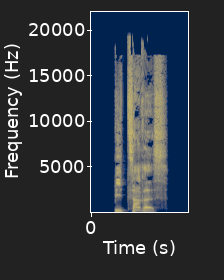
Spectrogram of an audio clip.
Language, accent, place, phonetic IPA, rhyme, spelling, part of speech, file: German, Germany, Berlin, [biˈt͡saʁəs], -aʁəs, bizarres, adjective, De-bizarres.ogg
- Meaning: strong/mixed nominative/accusative neuter singular of bizarr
